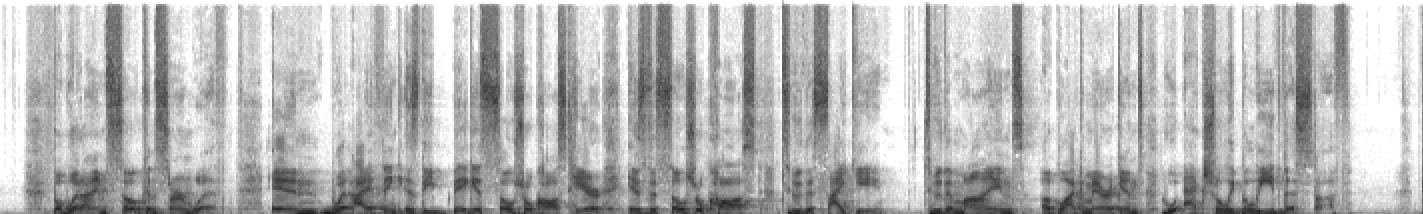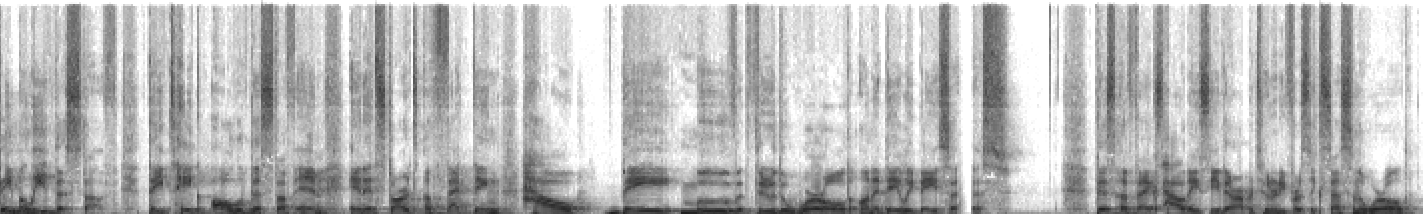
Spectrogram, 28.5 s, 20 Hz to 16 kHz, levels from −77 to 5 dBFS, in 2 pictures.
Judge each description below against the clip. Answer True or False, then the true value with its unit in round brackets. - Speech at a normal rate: True (150 wpm)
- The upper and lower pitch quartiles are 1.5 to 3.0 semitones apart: False (4.7 semitones)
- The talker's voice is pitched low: False (150 Hz)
